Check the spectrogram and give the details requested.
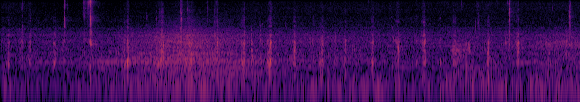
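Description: Close-miked eating sounds of a person eating fried catfish, rice and raw vegetables by hand: chewing with many short, irregular mouth clicks and soft crunches.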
